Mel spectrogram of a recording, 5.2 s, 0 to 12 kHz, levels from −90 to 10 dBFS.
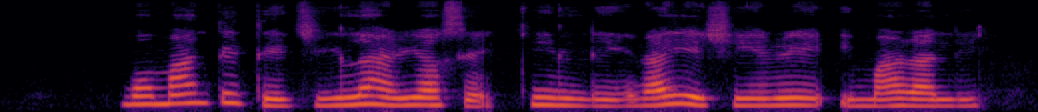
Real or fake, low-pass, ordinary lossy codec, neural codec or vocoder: real; 10.8 kHz; Opus, 16 kbps; none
